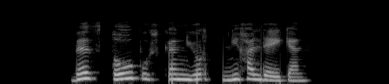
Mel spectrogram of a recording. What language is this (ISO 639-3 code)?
bak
